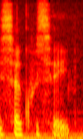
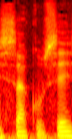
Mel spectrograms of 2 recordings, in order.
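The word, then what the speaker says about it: Sakucey: Oui, tous mes réseaux sociaux, c'est Sakousei. Voilà, sur tous les réseaux sociaux, c'est Sakousei. Ça s'écrit S-A-K-U-C-E-Y.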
